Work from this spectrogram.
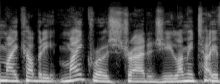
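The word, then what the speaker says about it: MicroStrategy: Now, right now I name my company Micro Strategy. Let me tell you, for 30 years, half our customers mispronounced it. Micro Strategies.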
